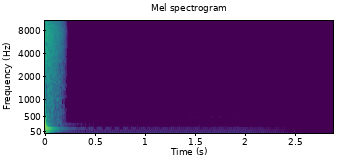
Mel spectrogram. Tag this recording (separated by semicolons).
jomox; 909; drum; xbase09; snare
